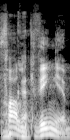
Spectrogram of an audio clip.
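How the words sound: The name has a Swedish pronunciation. The speaker calls it right. "It's a Scandinavian name"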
